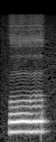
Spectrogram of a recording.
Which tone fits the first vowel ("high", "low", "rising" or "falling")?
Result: high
